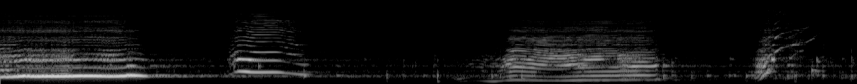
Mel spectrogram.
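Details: Singing humpback whales underwater, no music added: a long loud tonal moan, a short whoop falling in pitch, a rising drawn-out groan with many overtones, then a brief upswept squeal, separated by quiet gaps.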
